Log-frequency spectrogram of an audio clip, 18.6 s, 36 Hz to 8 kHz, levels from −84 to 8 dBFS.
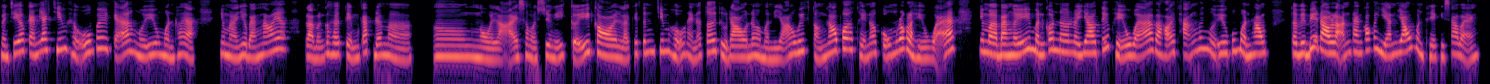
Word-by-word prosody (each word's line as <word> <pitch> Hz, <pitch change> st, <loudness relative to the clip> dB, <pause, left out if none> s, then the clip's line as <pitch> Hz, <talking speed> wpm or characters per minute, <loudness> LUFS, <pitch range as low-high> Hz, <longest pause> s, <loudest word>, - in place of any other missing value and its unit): mình 225 Hz, -2 st, -1 dB
chỉ 260 Hz, -, -1 dB
có 295 Hz, -, +3 dB
cảm 250 Hz, -4 st, -1 dB
giác 320 Hz, +1 st, +1 dB
chiếm 330 Hz, +2 st, -1 dB
hữu 255 Hz, +3 st, -1 dB
với 360 Hz, -1 st, 0 dB
cả 280 Hz, -, +1 dB
là 295 Hz, -, -4 dB
người 215 Hz, -4 st, -2 dB
yêu 250 Hz, +3 st, -2 dB
mình 225 Hz, -5 st, -2 dB
thôi 245 Hz, +1 st, -4 dB
à. 205 Hz, -, +1 dB, 0.3 s
Nhưng 255 Hz, -, -3 dB
mà 210 Hz, -3 st, -1 dB
như 230 Hz, +4 st, -1 dB
bạn 200 Hz, +1 st, -2 dB
nói 270 Hz, +5 st, 0 dB
á 350 Hz, -, -1 dB, 0.2 s
là 210 Hz, -2 st, +2 dB
mình 190 Hz, 0 st, -6 dB
có 260 Hz, -, -3 dB
thể 250 Hz, 0 st, 0 dB
tìm 215 Hz, -6 st, -4 dB
cách 280 Hz, +1 st, -2 dB
để 230 Hz, -, +1 dB
mà, 190 Hz, -7 st, -4 dB, 0.3 s
ờ, 220 Hz, -, -4 dB, 0.4 s
ngồi 195 Hz, -4 st, -2 dB
lại, 180 Hz, +2 st, -1 dB
xong 220 Hz, +1 st, -5 dB
rồi 185 Hz, -, -4 dB
suy 225 Hz, +4 st, -3 dB
nghĩ 205 Hz, +3 st, -5 dB
kỹ 275 Hz, +1 st, +1 dB
coi 230 Hz, -6 st, +5 dB
là 180 Hz, -3 st, -3 dB
cái 260 Hz, +7 st, -8 dB
tính 285 Hz, +1 st, -3 dB
chiếm 300 Hz, 0 st, -3 dB
hữu 250 Hz, -1 st, -2 dB
này 230 Hz, -6 st, -6 dB
nó 220 Hz, -, -6 dB
tới 290 Hz, +2 st, +1 dB
từ 225 Hz, -5 st, -1 dB
đâu 210 Hz, 0 st, +2 dB
để 225 Hz, +2 st, -2 dB
mà 225 Hz, -, 0 dB
mình 185 Hz, -3 st, -3 dB
giải 180 Hz, +4 st, -3 dB
quyết 295 Hz, +2 st, 0 dB
tận 190 Hz, +2 st, -4 dB
gốc 295 Hz, +6 st, +3 dB
á 345 Hz, -, +6 dB
thì 215 Hz, -, -4 dB
nó 255 Hz, +6 st, -3 dB
cũng 230 Hz, +1 st, -4 dB
rất 340 Hz, +1 st, +4 dB
là 320 Hz, -, +6 dB
hiệu 190 Hz, -2 st, -4 dB
quả. 285 Hz, -, +3 dB, 0.3 s
Nhưng 300 Hz, -1 st, -1 dB
mà 260 Hz, -2 st, +6 dB
bạn 235 Hz, 0 st, +4 dB
nghĩ 260 Hz, +8 st, +2 dB
mình 280 Hz, -8 st, +2 dB
có 330 Hz, +5 st, +1 dB
nên 290 Hz, -3 st, 0 dB
là 260 Hz, -, -1 dB
giao 270 Hz, +2 st, +3 dB
tiếp 340 Hz, +8 st, -4 dB
hiệu 225 Hz, -2 st, +1 dB
quả 230 Hz, +8 st, +2 dB
và 265 Hz, -3 st, +2 dB
hỏi 235 Hz, +4 st, 0 dB
thẳng 240 Hz, +5 st, -1 dB
với 355 Hz, +1 st, -2 dB
người 295 Hz, -8 st, -2 dB
yêu 265 Hz, +2 st, -1 dB
của 305 Hz, -, -4 dB
mình 255 Hz, -6 st, +2 dB
hông? 255 Hz, +1 st, +4 dB, 0.3 s
Tại 255 Hz, -1 st, +1 dB
vì 260 Hz, -, +3 dB
biết 195 Hz, -5 st, +3 dB
đâu 270 Hz, +4 st, +9 dB
là 260 Hz, -, +6 dB
ảnh 270 Hz, -, 0 dB
đang 285 Hz, -1 st, -1 dB
có 315 Hz, -, +2 dB
cái 360 Hz, -, -1 dB
gì 280 Hz, -, +1 dB
ảnh 225 Hz, +3 st, -3 dB
giấu 290 Hz, +4 st, +4 dB
mình 250 Hz, -, -1 dB
thiệt 215 Hz, -2 st, -5 dB
thì 215 Hz, -, -6 dB
sao 250 Hz, +4 st, -2 dB
bạn? 215 Hz, -1 st, -3 dB
245 Hz, 325 wpm, -23 LUFS, 215-280 Hz, 0.4 s, đâu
